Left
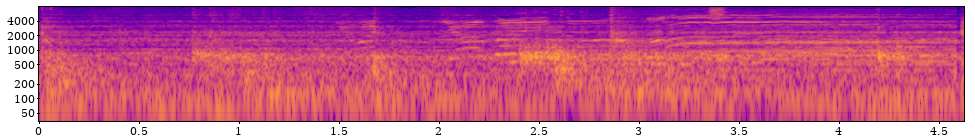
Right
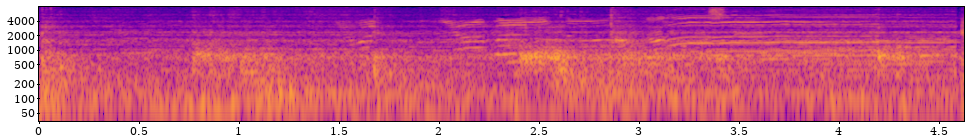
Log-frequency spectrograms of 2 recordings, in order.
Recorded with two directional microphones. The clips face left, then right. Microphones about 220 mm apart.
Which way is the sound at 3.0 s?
25° left (ahead or behind).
